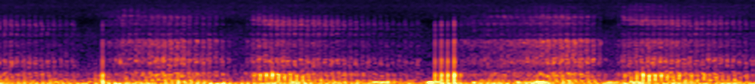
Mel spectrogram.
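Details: Close, soft purring from a contented pet cat: a low buzzing rumble in even breath cycles near one second apart, quiet indoor setting.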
